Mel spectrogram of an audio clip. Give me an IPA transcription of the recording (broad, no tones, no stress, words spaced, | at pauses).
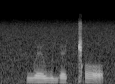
wɛwjɛǁɔ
